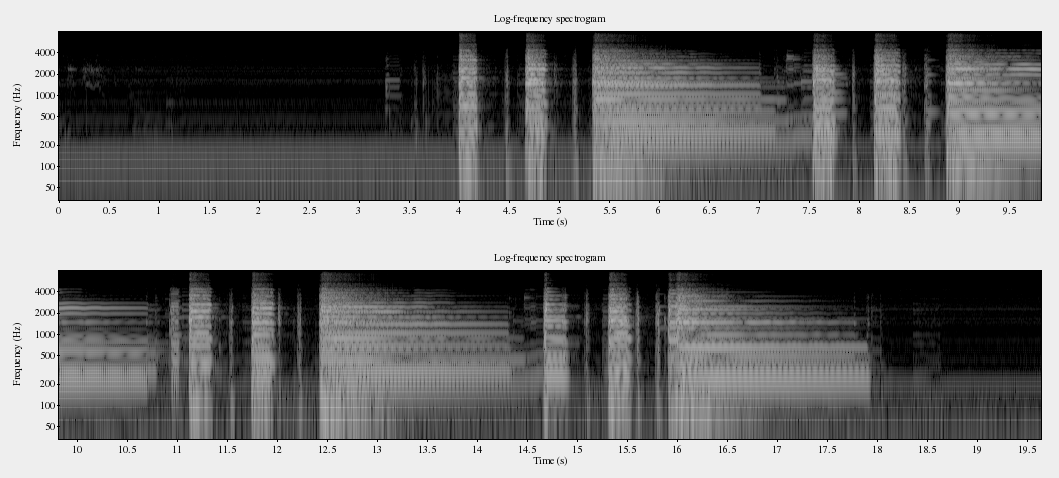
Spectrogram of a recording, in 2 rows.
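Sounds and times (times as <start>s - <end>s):
chorus effect guitar: 3.2s - 18.6s.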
